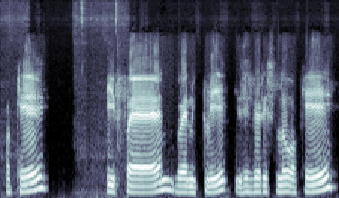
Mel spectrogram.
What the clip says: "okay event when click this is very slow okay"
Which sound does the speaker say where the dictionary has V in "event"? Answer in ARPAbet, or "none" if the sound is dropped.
F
